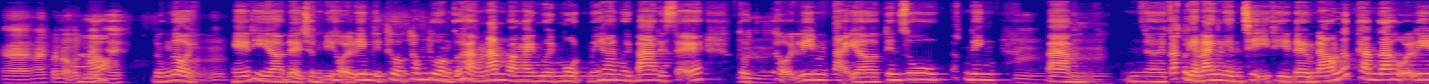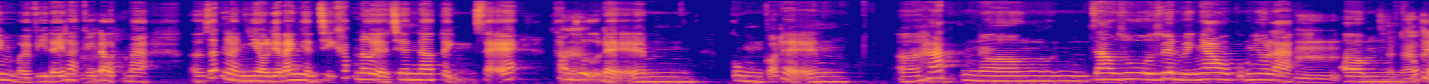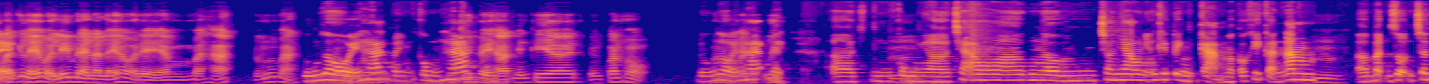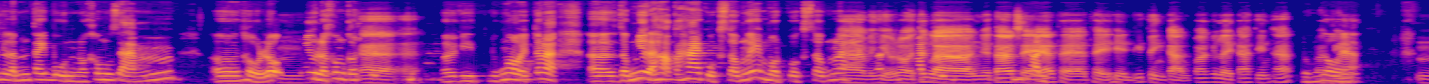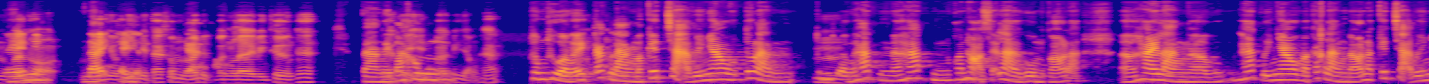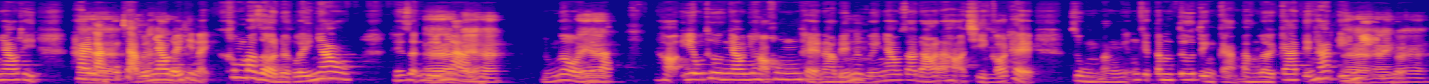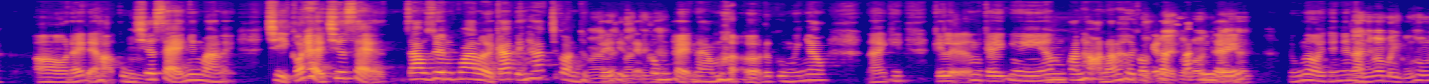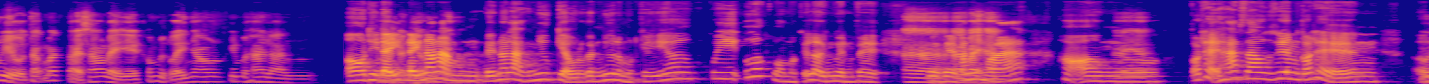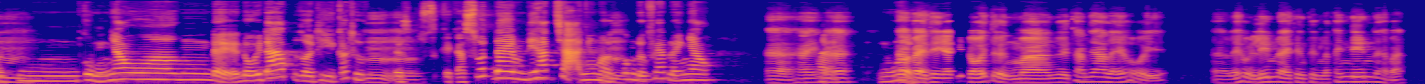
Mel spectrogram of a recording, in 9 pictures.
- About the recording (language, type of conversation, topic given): Vietnamese, unstructured, Bạn có thích tham gia các lễ hội địa phương không, và vì sao?
- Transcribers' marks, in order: other background noise; tapping; unintelligible speech; distorted speech; laughing while speaking: "mà"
